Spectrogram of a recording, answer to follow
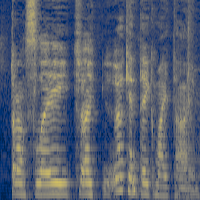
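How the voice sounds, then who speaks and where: With a Latvian accent, a woman talks at a very slow pace in a fairly low pitch. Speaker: vlogger. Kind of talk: casual vlog talk. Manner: halting.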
